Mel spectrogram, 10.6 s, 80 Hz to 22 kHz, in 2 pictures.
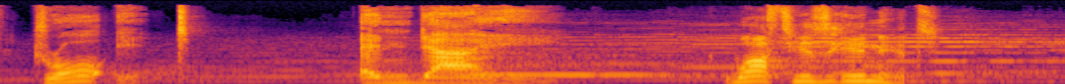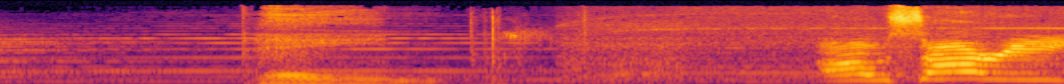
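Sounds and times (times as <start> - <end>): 
speech: 0.2 - 0.8, 1.8 - 2.9, 3.6 - 4.8, 6.6 - 7.5, 9.4 - 10.6
vacuum cleaner running: 8.1 - 10.6.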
